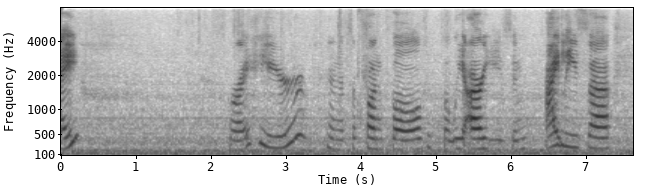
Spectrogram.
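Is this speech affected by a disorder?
No.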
